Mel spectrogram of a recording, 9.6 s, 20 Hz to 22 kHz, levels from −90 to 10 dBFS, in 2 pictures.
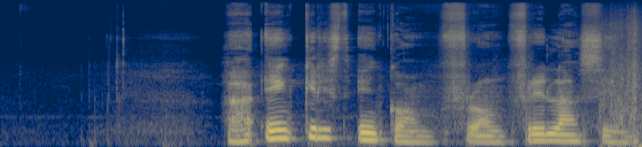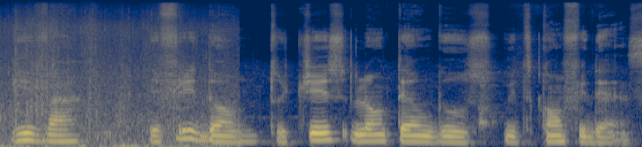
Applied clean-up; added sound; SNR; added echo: none; Waves, surf; 12 dB; none.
